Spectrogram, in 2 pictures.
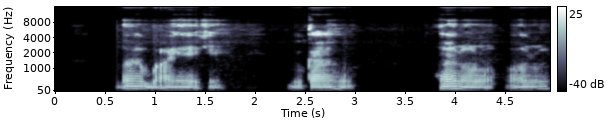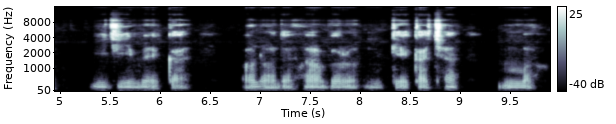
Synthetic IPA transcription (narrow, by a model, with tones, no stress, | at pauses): na˦ɡ͡ba̰˨ɲe˦ɡɪ˨ | ŋ̩˨ka˦ɦʊ˨ | ha˦ɾʊ˨ɾʊ˨ɔ˦ɾʊ˦ | i˦d͡ʒi˦˨me˦ka˨ | ɔ˦nɔ˨dʊ˨ha˦bʊ˨ɾʊ̰˨ŋ̩˨kḛ˦ka˨t͡ʃa˦ | m̩˦ma˦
